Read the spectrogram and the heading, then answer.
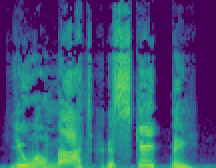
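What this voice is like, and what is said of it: High-pitched shrieking character voice. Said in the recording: “Veronica's voice sounds like a real high-pitched shriek now.”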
